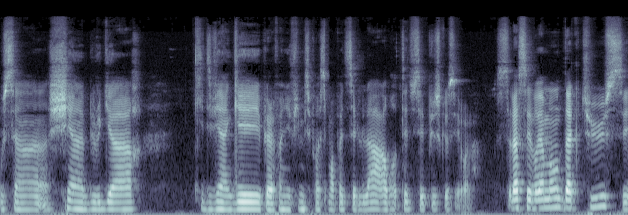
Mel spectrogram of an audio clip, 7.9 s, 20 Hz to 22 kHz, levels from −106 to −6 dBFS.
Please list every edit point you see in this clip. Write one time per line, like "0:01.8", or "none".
0:04.1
